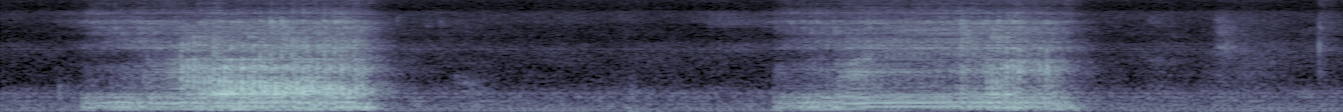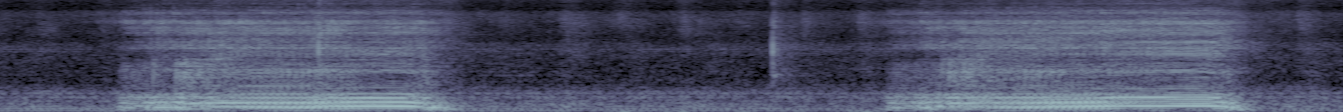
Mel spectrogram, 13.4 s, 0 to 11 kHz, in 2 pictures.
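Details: Dog snoring while asleep: four rhythmic, rattling, buzzing inhaled snores at about 17 a minute, with quiet gaps between.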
